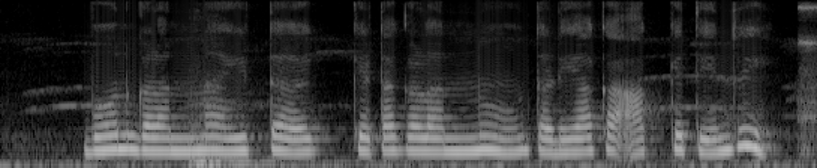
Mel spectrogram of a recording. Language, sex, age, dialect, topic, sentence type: Kannada, female, 36-40, Dharwad Kannada, agriculture, question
